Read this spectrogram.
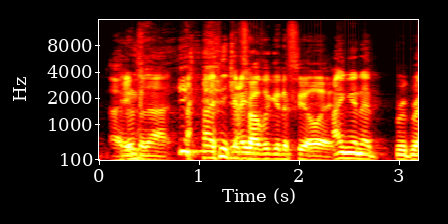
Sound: laughs

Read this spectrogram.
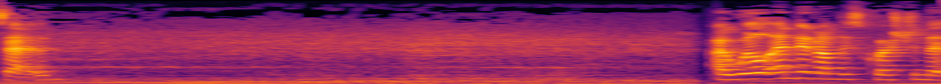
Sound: car revving

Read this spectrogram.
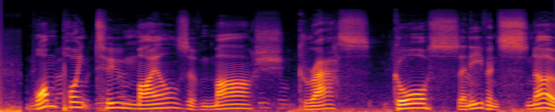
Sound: voiceover

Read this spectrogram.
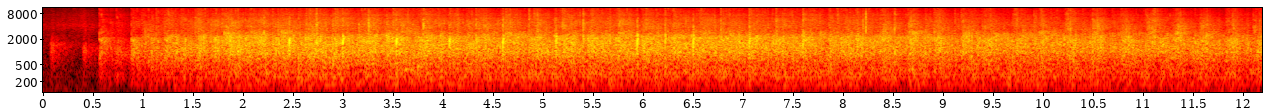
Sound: applause

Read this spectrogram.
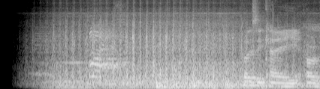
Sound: helicopter sounds

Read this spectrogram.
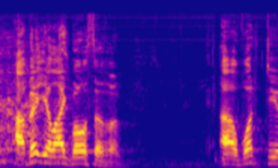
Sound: laughter

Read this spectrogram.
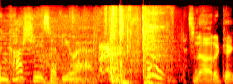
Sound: grunting

